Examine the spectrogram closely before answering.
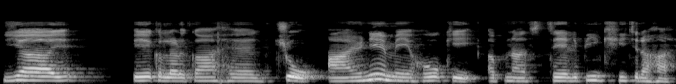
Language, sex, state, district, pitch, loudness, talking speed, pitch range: Hindi, male, Uttar Pradesh, Jalaun, 175 Hz, -18 LUFS, 125 wpm, 160-185 Hz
